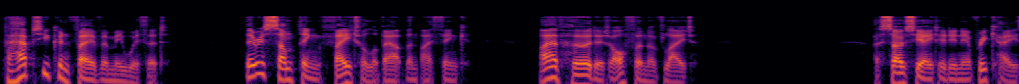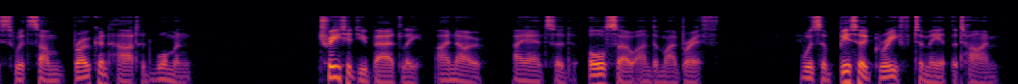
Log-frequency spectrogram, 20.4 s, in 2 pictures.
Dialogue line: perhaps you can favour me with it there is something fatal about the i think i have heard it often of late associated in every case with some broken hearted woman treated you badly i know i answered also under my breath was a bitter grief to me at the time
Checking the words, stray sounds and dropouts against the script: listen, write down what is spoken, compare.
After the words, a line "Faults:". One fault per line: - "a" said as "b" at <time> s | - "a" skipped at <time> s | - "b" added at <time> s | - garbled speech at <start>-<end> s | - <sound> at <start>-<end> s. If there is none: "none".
perhaps you can favour me with it there is something fatal about the i think i have heard it often of late associated in every case with some broken hearted woman treated you badly i know i answered also under my breath was a bitter grief to me at the time
Faults:
none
